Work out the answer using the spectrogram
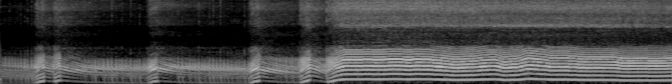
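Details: Budget Temu chainsaw shortening a log, possibly rotted in the middle: a few throttle blips, then strong steady high revs with slight dips through the cut; cuts easily, starts easy and runs strong, normal.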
